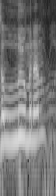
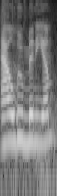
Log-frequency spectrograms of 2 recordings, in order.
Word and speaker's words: aluminum: out yet and yes I pronounce it as aluminum not aluminium I love starting this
